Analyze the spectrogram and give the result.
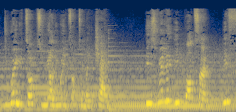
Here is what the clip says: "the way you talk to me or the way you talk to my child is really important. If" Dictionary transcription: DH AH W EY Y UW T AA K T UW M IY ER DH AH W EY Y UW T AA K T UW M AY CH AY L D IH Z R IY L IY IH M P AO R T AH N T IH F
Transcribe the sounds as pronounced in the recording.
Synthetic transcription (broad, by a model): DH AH W EY Y UW T AA K T UW M IY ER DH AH W EY Y UW T AA K T UW M AY CH AY L D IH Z R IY L IY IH P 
